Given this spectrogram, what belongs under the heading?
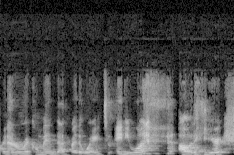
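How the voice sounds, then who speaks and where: A woman's fairly high voice with a Spanish accent. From Puerto Rico. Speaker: fitness trainer. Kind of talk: casual talk to a group call. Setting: group call. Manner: rambling, many fillers.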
